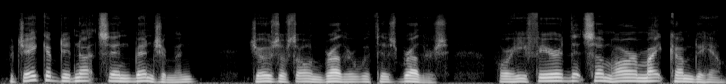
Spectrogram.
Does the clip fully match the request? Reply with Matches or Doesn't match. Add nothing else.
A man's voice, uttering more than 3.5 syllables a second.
Matches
